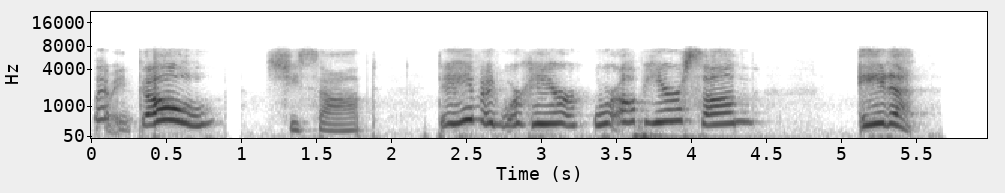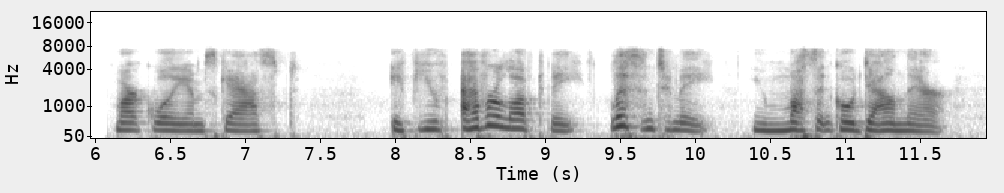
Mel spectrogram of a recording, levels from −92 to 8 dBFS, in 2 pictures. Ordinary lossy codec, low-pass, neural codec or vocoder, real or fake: Opus, 16 kbps; 7.2 kHz; none; real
